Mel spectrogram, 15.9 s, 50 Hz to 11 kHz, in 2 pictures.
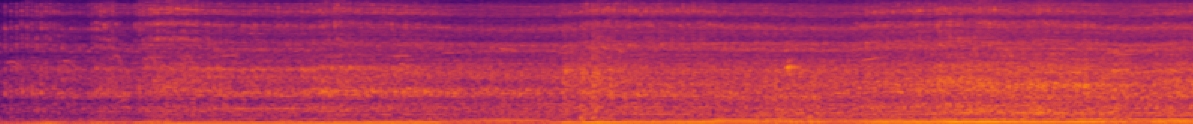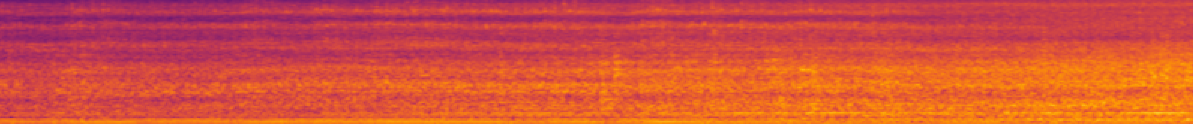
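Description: Kubota M6040 SU tractor's diesel engine running at a steady pitch as the tractor drives through brush with its front blade lowered. It grows steadily louder as it comes near.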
